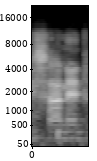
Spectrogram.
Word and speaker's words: Sa-NeT: with saying it is that correctly pronounced yeah why not you can call me son it or okay yeah thanks for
